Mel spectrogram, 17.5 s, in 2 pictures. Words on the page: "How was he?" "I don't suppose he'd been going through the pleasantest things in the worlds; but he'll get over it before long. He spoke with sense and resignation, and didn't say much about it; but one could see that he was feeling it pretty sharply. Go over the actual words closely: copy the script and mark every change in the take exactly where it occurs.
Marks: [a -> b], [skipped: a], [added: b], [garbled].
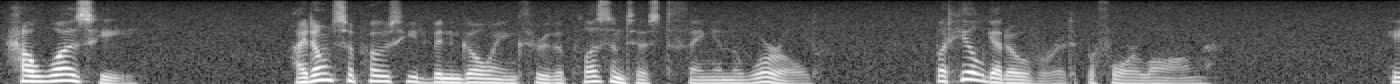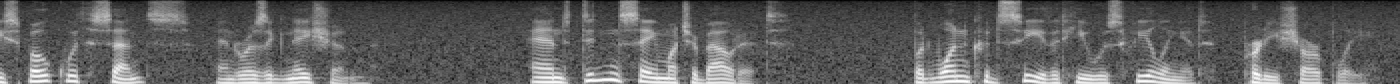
"How was he?" "I don't suppose he'd been going through the pleasantest [things -> thing] in the [worlds; -> world] but he'll get over it before long. He spoke with sense and resignation, and didn't say much about it; but one could see that he was feeling it pretty sharply.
